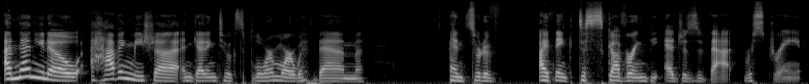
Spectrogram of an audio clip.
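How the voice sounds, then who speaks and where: A woman's voice: lowish voice, expressive, normal speed, a bit bright, no room sound, clean studio sound. A woman talking casually as an interview guest, rambling with lots of "like" and "you know", stressing key words. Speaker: interview guest, audio drama writer and creator. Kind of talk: casual, chatty interview answers.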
